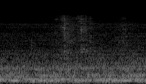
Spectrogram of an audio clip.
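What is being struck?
Nothing is struck.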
